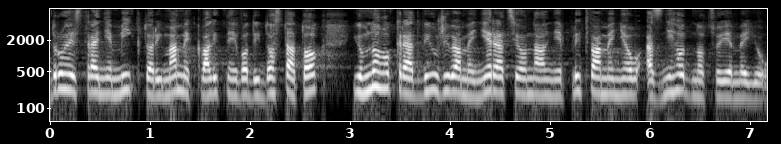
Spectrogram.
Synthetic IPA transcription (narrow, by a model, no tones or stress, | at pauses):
d̪ɾuɦɛjst̪ɾaɲɛmikt̪ɔɾiːmaːmɛkʋalit̪nɛjʋɔd̪id̪ɔst̪at̪ɔkjumnɔɦɔkɾaːd̪ʋiuʒiːʋamɛɲɛɾat͡siɔnaːlɲɛplit̪ʋaːmɛɲɔʊʔazɲɛɦɔd̪nɔt͡sujɛmɛju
